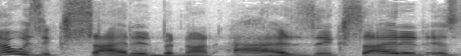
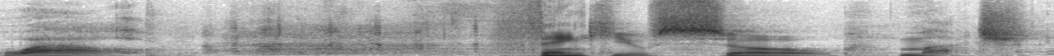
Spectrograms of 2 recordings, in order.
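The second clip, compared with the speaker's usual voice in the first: much lower, slow, deadpan thanks; flat outward thanks; 10 semitones lower, 6 dB quieter, much slower than usual. Pretend. His outward face to the gift giver, muted deadpan. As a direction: say it with no excitement at all. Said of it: "But outwardly, I'm like".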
